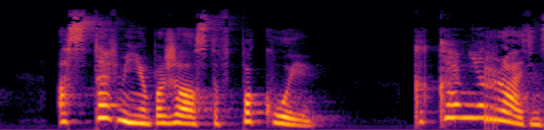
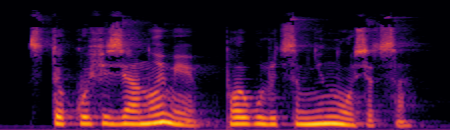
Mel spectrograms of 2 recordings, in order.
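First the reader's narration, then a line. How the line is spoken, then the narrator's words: Grumbled reply. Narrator (Russian): буркнул Сашка в ответ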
